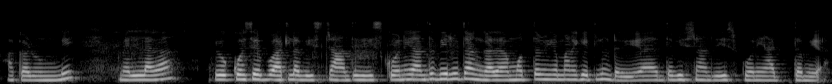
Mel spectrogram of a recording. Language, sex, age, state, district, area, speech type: Telugu, female, 30-45, Telangana, Ranga Reddy, urban, spontaneous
